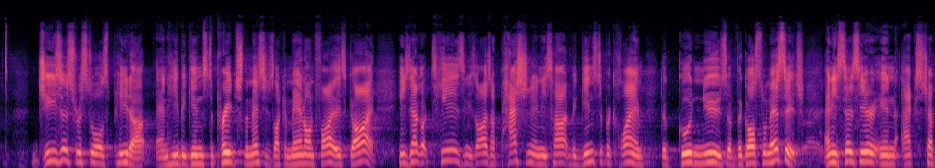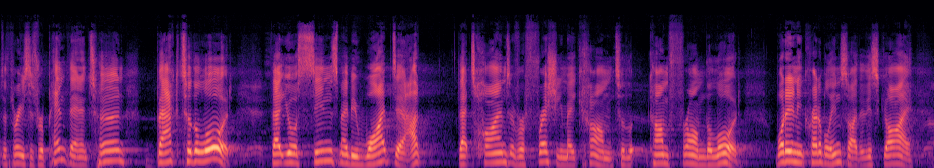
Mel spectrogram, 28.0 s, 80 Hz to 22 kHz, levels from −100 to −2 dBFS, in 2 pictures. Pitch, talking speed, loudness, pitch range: 170 Hz, 180 wpm, -29 LUFS, 155-190 Hz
